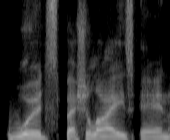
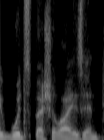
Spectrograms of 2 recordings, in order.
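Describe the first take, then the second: First: "would" drawn out slowly and weighted; stress on would. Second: Said in the usual way. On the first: Shown as a demonstration. Coach stressing "would" for the interviewer. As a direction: lean slowly on "would", then "specialize in". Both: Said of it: "I say would specialize in".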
